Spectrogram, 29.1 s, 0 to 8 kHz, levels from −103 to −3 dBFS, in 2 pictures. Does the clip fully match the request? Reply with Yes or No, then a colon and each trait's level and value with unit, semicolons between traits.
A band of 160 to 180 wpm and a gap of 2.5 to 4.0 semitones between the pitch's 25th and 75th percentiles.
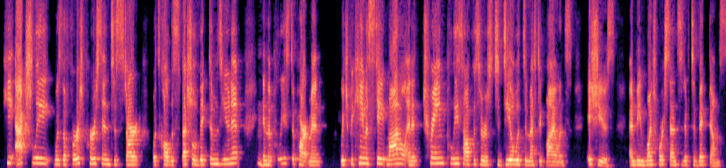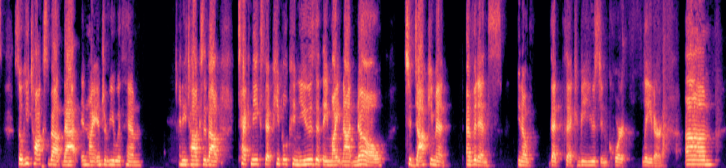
Yes: average, 165 wpm; average, 3.6 semitones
